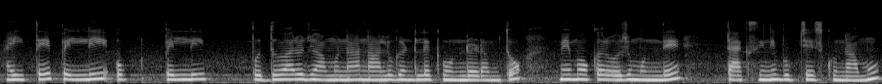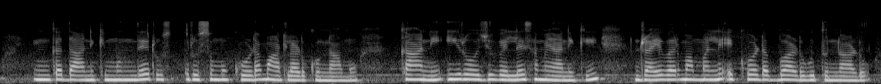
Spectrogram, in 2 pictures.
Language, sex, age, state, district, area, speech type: Telugu, female, 18-30, Telangana, Kamareddy, urban, spontaneous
